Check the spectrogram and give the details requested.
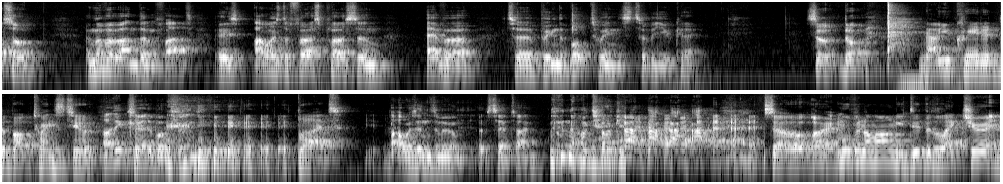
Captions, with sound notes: - Also, another London fact, is I was the first person ever to bring the Bob twins to the UK. - So, (slams hand on table) Now you've created the Bob Twins too. - I didn't create the Bob Twins - (laughs) But - I was in the room at the same time. (laughs) No, I'm joking. (both laugh) - So, alright, moving along you did the lecture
